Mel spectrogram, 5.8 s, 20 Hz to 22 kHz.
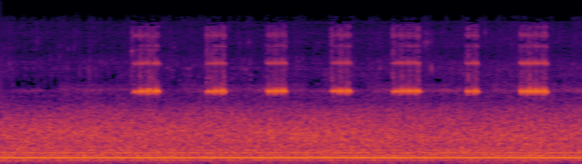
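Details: A green tree cricket (Oecanthus fultoni), a tree- and shrub-dwelling species, sings on a Colorado afternoon on October 11, 2022, late in the season, with short, pure, musical chirps repeated about every half second.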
